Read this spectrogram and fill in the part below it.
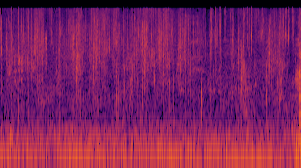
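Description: Footsteps echo on a stone floor.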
